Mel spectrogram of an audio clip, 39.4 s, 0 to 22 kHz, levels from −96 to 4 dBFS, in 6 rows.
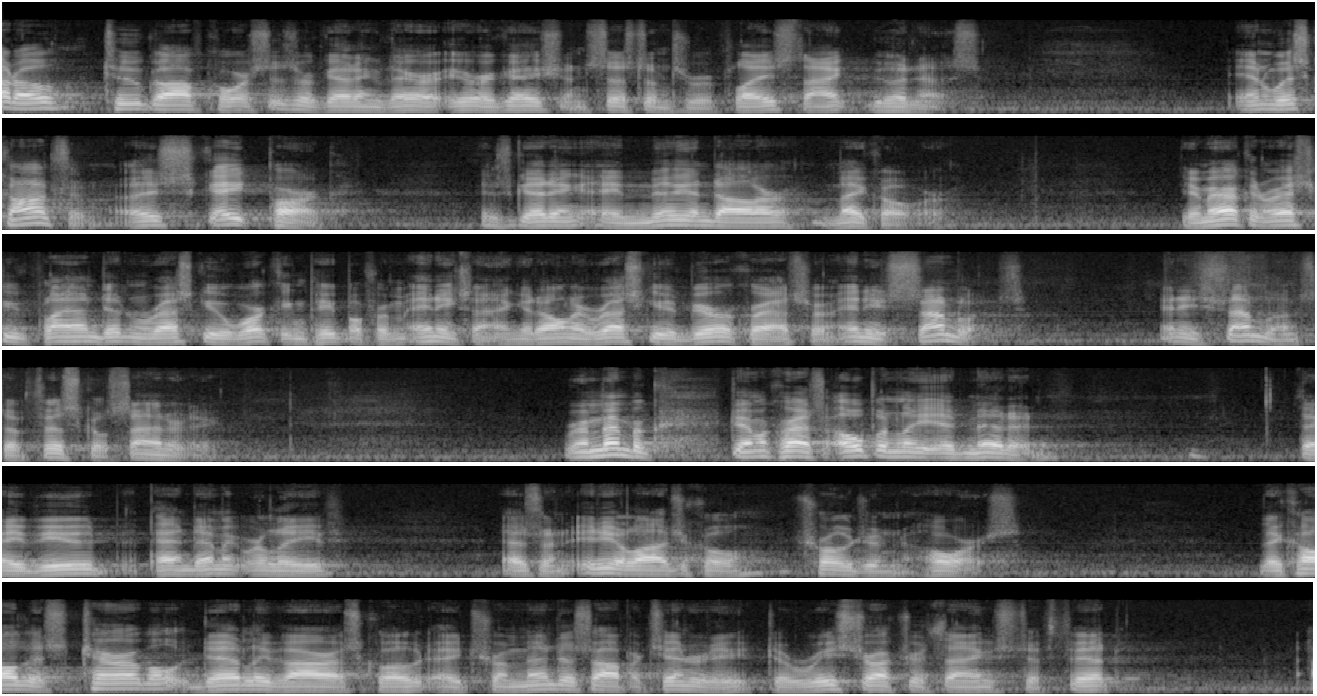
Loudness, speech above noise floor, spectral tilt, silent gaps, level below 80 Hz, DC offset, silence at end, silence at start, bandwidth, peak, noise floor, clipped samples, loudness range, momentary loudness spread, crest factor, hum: -23 LUFS; 34 dB; -5.5 dB/octave; none; -64 dBFS; under 0.1%; 0.85 s; 0 s; 12.5 kHz; -2 dBFS; -57 dBFS; under 0.1%; 6 LU; 12 LU; 22 dB; none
